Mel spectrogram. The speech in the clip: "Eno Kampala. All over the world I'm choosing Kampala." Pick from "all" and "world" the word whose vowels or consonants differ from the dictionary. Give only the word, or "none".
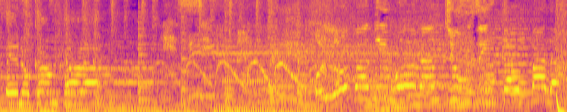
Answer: world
